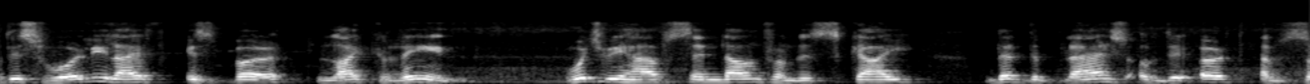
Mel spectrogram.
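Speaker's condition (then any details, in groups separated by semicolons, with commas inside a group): No condition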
